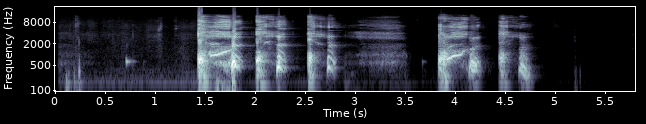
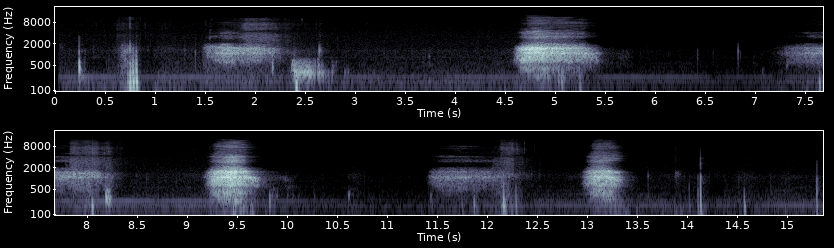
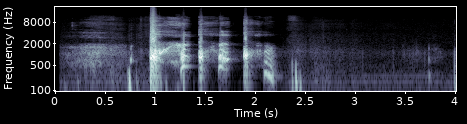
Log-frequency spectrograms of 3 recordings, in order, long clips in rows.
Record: three_cough_length: 5.8 s
three_cough_amplitude: 32768
three_cough_signal_mean_std_ratio: 0.32
exhalation_length: 15.4 s
exhalation_amplitude: 25445
exhalation_signal_mean_std_ratio: 0.26
cough_length: 4.0 s
cough_amplitude: 32768
cough_signal_mean_std_ratio: 0.29
survey_phase: beta (2021-08-13 to 2022-03-07)
age: 45-64
gender: Female
wearing_mask: 'No'
symptom_cough_any: true
symptom_runny_or_blocked_nose: true
symptom_sore_throat: true
symptom_fatigue: true
symptom_onset: 3 days
smoker_status: Never smoked
respiratory_condition_asthma: true
respiratory_condition_other: false
recruitment_source: Test and Trace
submission_delay: 2 days
covid_test_result: Positive
covid_test_method: RT-qPCR
covid_ct_value: 19.3
covid_ct_gene: N gene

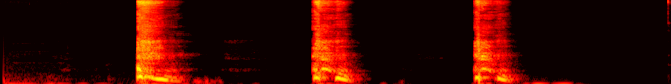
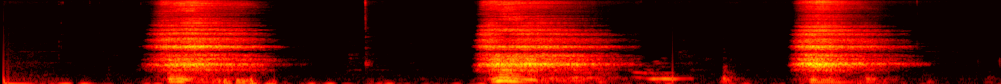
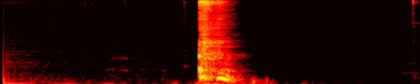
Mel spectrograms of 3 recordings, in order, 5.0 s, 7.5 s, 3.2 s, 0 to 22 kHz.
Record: three_cough_length: 5.0 s
three_cough_amplitude: 32768
three_cough_signal_mean_std_ratio: 0.28
exhalation_length: 7.5 s
exhalation_amplitude: 22685
exhalation_signal_mean_std_ratio: 0.46
cough_length: 3.2 s
cough_amplitude: 32768
cough_signal_mean_std_ratio: 0.22
survey_phase: beta (2021-08-13 to 2022-03-07)
age: 45-64
gender: Male
wearing_mask: 'No'
symptom_cough_any: true
symptom_change_to_sense_of_smell_or_taste: true
smoker_status: Ex-smoker
respiratory_condition_asthma: false
respiratory_condition_other: false
recruitment_source: Test and Trace
submission_delay: 1 day
covid_test_result: Positive
covid_test_method: RT-qPCR
covid_ct_value: 23.2
covid_ct_gene: N gene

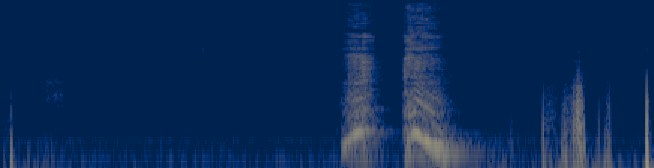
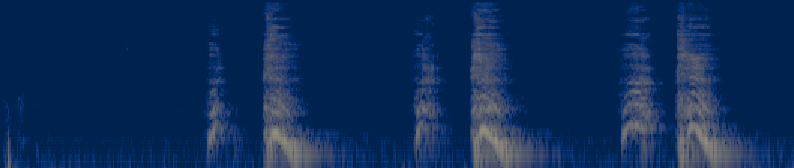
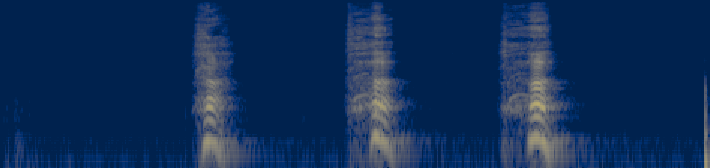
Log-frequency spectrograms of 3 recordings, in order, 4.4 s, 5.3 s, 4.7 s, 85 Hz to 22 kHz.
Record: cough_length: 4.4 s
cough_amplitude: 2627
cough_signal_mean_std_ratio: 0.36
three_cough_length: 5.3 s
three_cough_amplitude: 1285
three_cough_signal_mean_std_ratio: 0.42
exhalation_length: 4.7 s
exhalation_amplitude: 9497
exhalation_signal_mean_std_ratio: 0.25
survey_phase: beta (2021-08-13 to 2022-03-07)
age: 18-44
gender: Male
wearing_mask: 'No'
symptom_change_to_sense_of_smell_or_taste: true
symptom_onset: 3 days
smoker_status: Never smoked
respiratory_condition_asthma: false
respiratory_condition_other: false
recruitment_source: Test and Trace
submission_delay: 2 days
covid_test_result: Positive
covid_test_method: RT-qPCR
covid_ct_value: 16.1
covid_ct_gene: ORF1ab gene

